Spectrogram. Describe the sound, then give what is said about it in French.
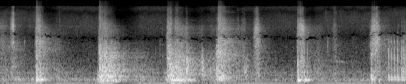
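A front door being closed by a son who has just come in, heard as a series of dull, heavy thuds and knocks at uneven intervals, fairly loud with a low rumble beneath and no voices. “Il ferme la porte.”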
